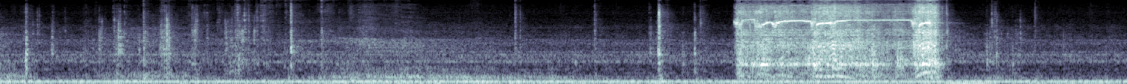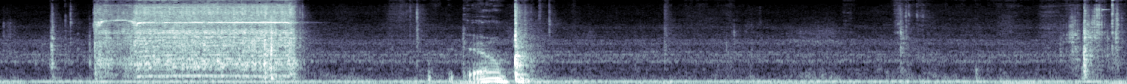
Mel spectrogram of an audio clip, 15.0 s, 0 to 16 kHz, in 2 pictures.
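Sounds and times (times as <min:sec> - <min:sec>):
power driver motor whine: 0:04.9 - 0:06.4, 0:08.1 - 0:09.6.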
